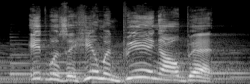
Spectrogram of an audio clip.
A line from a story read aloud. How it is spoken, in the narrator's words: cried Michael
